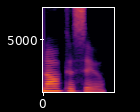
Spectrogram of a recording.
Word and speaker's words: Akesu: call the terum Basin written akasu pronounced akasu by Tom akasu is in shinjang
